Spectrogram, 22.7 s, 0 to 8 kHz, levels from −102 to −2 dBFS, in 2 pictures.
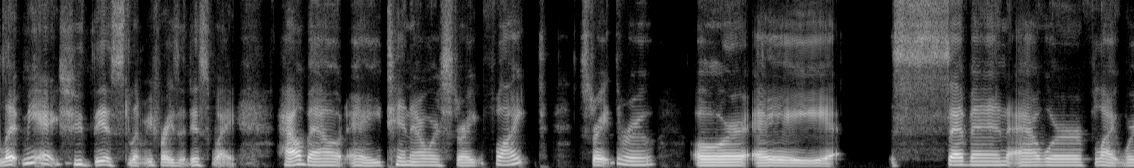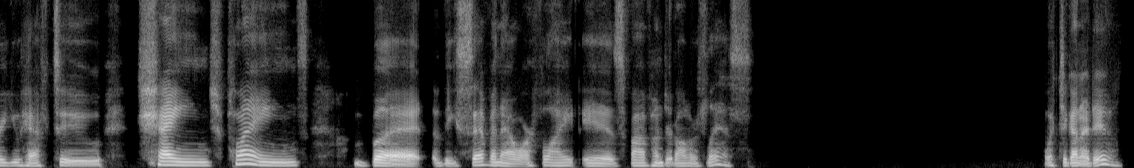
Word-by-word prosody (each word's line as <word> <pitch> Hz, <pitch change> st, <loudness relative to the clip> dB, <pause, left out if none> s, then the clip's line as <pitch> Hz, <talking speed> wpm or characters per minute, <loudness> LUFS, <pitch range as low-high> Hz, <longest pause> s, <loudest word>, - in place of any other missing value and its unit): let -, -, +6 dB
me 255 Hz, +2 st, +1 dB
ask 220 Hz, +3 st, -2 dB
you 195 Hz, -, +2 dB
this, 160 Hz, +2 st, -2 dB
let 140 Hz, -, -1 dB
me 150 Hz, -, -4 dB
phrase 135 Hz, -2 st, 0 dB
it -, -, -6 dB
this 155 Hz, -1 st, -3 dB
way: -, -, -4 dB, 0.4 s
how 200 Hz, -, +5 dB
'bout 155 Hz, -4 st, +1 dB
a 140 Hz, -1 st, -1 dB
ten-hour-straight 150 Hz, -, -2 dB
flight, 190 Hz, +7 st, -2 dB, 0.3 s
straight 455 Hz, -, 0 dB
through, 175 Hz, -4 st, -2 dB, 0.3 s
or 145 Hz, 0 st, +6 dB
a 130 Hz, -, +3 dB, 0.6 s
seven-hour 155 Hz, -3 st, 0 dB
flight 150 Hz, -1 st, -1 dB
where 140 Hz, +1 st, -2 dB
you 140 Hz, +1 st, -5 dB
have 125 Hz, -1 st, -4 dB
to 70 Hz, 0 st, -2 dB, 0.3 s
change 145 Hz, -4 st, +1 dB
planes, 150 Hz, -9 st, 0 dB, 0.5 s
but 125 Hz, -, +4 dB
the -, -, -7 dB
seven-hour 135 Hz, -, -2 dB
flight 135 Hz, 0 st, -5 dB
is 115 Hz, -4 st, -3 dB
$500 130 Hz, -2 st, -4 dB
less. 140 Hz, -2 st, -8 dB, 2.9 s
What 135 Hz, 0 st, -7 dB
you 145 Hz, -, -2 dB
gonna 130 Hz, -, +2 dB
do? 180 Hz, -10 st, -1 dB
145 Hz, 105 wpm, -23 LUFS, 135-165 Hz, 2.9 s, let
